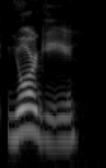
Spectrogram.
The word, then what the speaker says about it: Georgi: So, yeah, his name is spelled Georgie. – Yeah, Yorgi. but it's pronounced Yorgi, which is Yuri, which is also it's called Yuri.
